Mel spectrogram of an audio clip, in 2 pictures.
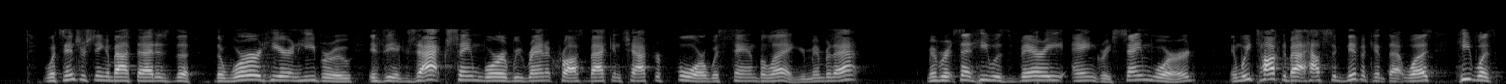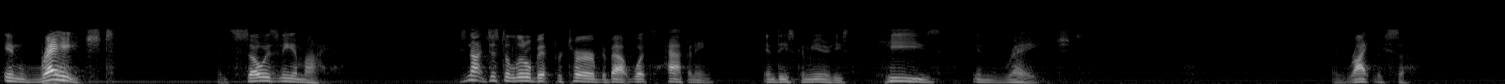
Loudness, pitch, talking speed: -26 LUFS, 145 Hz, 140 wpm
